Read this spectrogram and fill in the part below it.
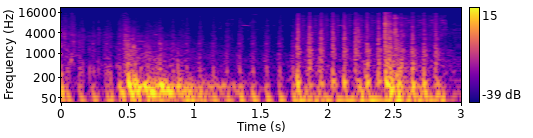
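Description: Rapid bursts of automatic gunfire crackle in Call of Duty Cold War on the Nuketown 84 map, several volleys of sharp shots over about three seconds, fairly quiet in the mix.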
